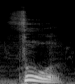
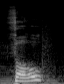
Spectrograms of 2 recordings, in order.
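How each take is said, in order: First: The vowel is a full long OO sound. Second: The vowel is a short reduced schwa sound. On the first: The speaker calls it wrong. "avec les sons O, OU et E" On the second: The speaker calls it right. "ça se prononcera avec le son court E"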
